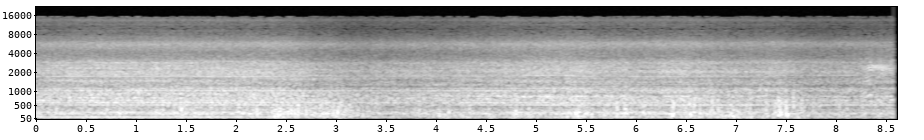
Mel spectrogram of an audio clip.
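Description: Speedboat engine droning steadily while the boat runs fast, over the rush of water and wind.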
